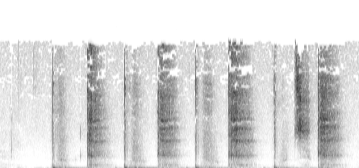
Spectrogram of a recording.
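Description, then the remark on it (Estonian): A fairly loud fit of coughing after trying an inhaled beatbox snare (k) sound: about seven harsh, breathy bursts in quick, uneven succession with no talking. “mul ajas köhima see natuke, kui ma proovin seda praegu”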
